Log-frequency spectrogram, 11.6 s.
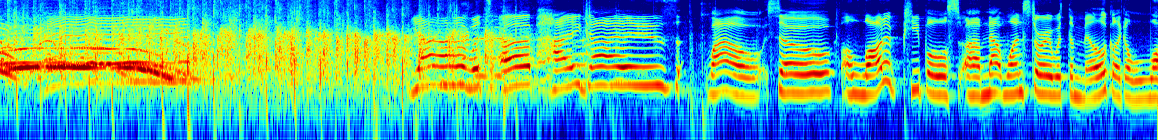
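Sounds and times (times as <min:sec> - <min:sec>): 
audience applause welcoming a speaker at a live talk event: 0:00.0 - 0:05.5
speech: 0:04.8 - 0:11.5.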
